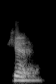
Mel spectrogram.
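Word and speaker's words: Chet: Its pronunciation is from the throat. Ket. Ket. It is as if I'm clearing out the throat.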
